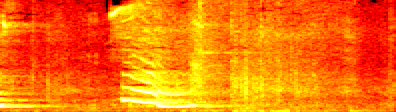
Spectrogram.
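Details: Olde English Bulldogge puppy, ten weeks old, at play: one short high whining yelp that slides upward and then falls away, followed by quiet.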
